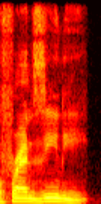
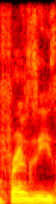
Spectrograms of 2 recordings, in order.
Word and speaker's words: Franzese: Michael Franzese, I believe. I said it wrong. Michael Franzese, I believe, and has his own YouTube channel.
